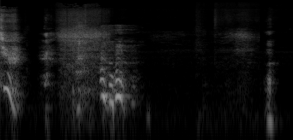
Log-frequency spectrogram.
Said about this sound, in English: So somewhere in the middle of a street, … sneezes.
